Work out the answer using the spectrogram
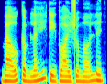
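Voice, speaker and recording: A woman's voice: on the low side, brisk, no echo, studio quality. A woman narrating a serialized story aloud, reading every character in the same voice. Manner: reads all characters in one even voice.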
